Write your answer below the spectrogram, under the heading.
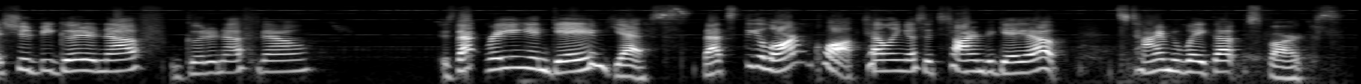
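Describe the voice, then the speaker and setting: A loud woman at a high pitch, her bright, sharp tone carrying lively intonation at a moderate pace. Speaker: vtuber streamer. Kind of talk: casual chat. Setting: live stream with co-host on Discord.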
